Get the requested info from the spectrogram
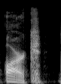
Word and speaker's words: Arq: ARC is how it's pronounced, but it's ARQ.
